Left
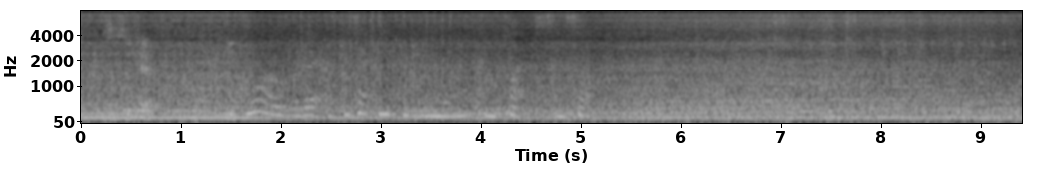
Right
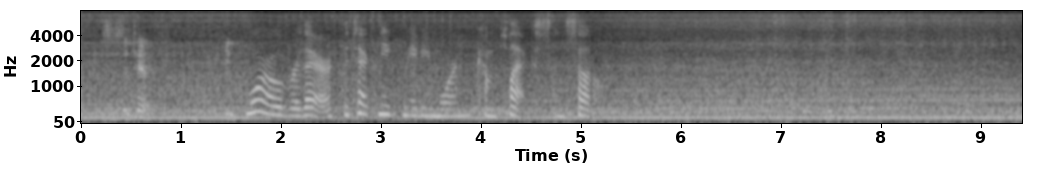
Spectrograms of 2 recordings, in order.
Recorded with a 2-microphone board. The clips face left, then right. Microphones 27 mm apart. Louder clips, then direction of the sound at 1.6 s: Right 8 dB; 80° right.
